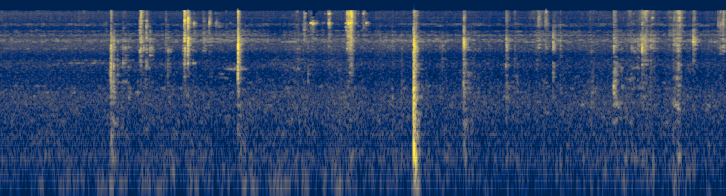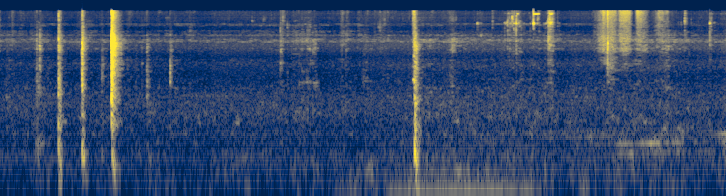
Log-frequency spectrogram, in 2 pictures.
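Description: Scattered sharp clicks and knocks over a faint background: a loud one about five seconds in, a quick cluster of three around ten seconds, and another around fourteen seconds, with a brief low hum near the end.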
